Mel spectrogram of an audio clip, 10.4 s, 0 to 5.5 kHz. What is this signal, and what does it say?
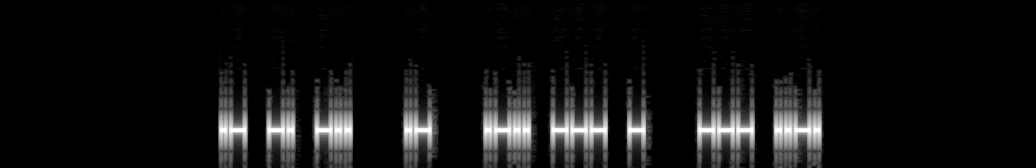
Morse code, heard as a keyed tone, about 25 wpm, spaced as for 20 wpm, 600 Hz. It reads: AND A LOT OF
